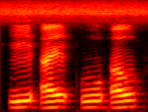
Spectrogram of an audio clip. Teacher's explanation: ए, ऐ, ओ, औ संयुक्त स्वर हैं, क्योंकि इनके उच्चारण में 2 स्वरों का योग दिखता है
